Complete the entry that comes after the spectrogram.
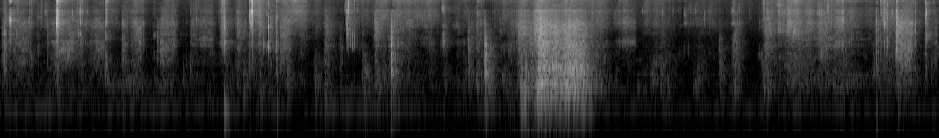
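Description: Pizza being bitten and chewed close to the microphone, with small crunches and mouth clicks scattered throughout. About halfway through, a louder noisy sound lasts about a second.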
